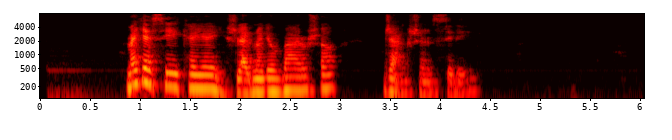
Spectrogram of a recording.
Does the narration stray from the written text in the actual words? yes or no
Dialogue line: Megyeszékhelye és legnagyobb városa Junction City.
no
